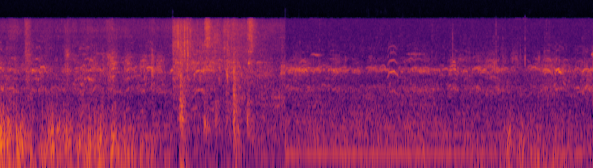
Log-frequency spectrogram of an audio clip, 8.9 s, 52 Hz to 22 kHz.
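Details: Huge flock of Lesser Snow Geese in the sky over the George C. Reifel Migratory Bird Sanctuary, Canada, November 2011: dense overlapping honks, with loud low rumble and handling noise over the first four seconds, then a steady gabbling chorus.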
